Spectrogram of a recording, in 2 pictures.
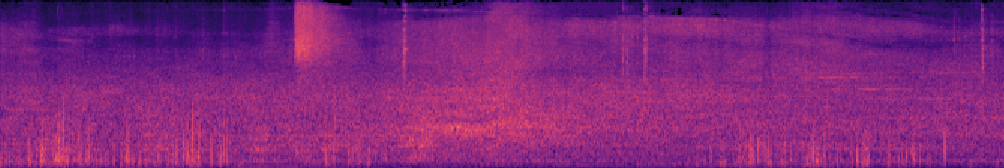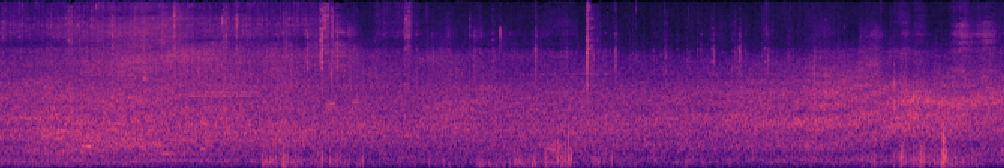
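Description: Road traffic on a multi-lane city street: a steady noise of passing cars that swells and fades as vehicles go by.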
